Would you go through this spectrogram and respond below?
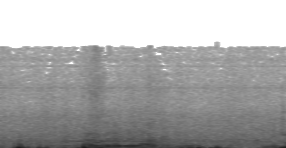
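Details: Honey bees tested with strong neodymium magnets to check whether the magnetic field affects them; close wavering buzzing hum rising and falling as bees fly past, with people talking in Bulgarian nearby.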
